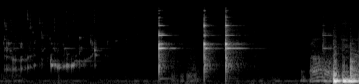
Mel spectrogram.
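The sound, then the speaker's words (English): A drink is poured into a glass: three bright glassy clinks ring out, then a splashing pour begins at the end. A faint murmur of voice comes first. “I'll pop this fucker open. Smells good. I'm going to pour a Khanze a little bit here.”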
